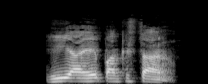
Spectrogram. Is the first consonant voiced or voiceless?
voiced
